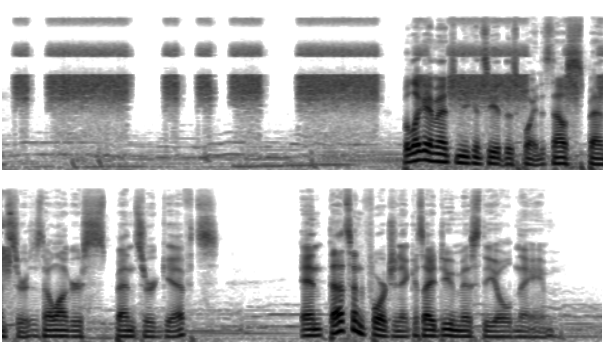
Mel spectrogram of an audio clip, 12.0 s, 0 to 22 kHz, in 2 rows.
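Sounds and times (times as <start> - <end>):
spray paint hiss: 0.0 - 3.8, 4.4 - 5.3
faint background music: 0.0 - 12.0.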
